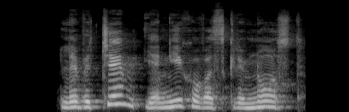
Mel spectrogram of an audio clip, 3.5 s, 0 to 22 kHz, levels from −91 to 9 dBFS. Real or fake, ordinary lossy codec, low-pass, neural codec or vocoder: fake; Opus, 64 kbps; 19.8 kHz; vocoder, 44.1 kHz, 128 mel bands, Pupu-Vocoder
